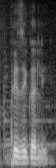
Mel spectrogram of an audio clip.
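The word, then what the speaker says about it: physically: हम प्रोनाउंस नहीं करेंगे, इसको बिल्कुल ही हम प्रोनाउंस नहीं करेंगे। तो इसका प्रोनाउंसिएशन कैसा होगा? फिजिकली।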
